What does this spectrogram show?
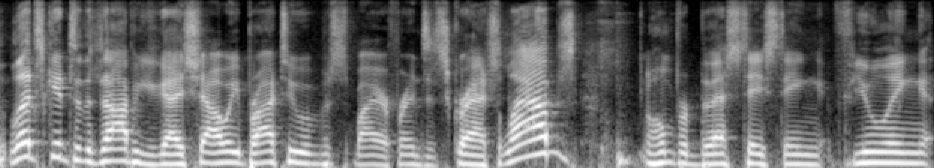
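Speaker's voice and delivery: ad read. Acted. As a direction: sell it like a podcast ad spot. Sponsor ad read.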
